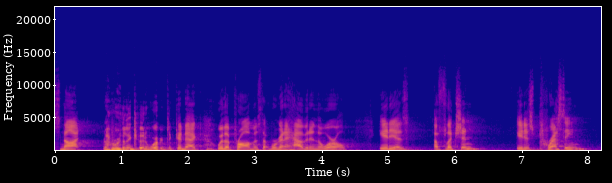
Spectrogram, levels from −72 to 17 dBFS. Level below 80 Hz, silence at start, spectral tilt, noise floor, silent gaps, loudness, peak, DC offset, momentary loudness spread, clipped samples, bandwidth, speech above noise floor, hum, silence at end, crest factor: -66 dBFS; 0 s; -6 dB/octave; -49 dBFS; none; -18 LUFS; 0 dBFS; under 0.1%; 11 LU; under 0.1%; 12 kHz; 31 dB; none; 0.25 s; 18 dB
